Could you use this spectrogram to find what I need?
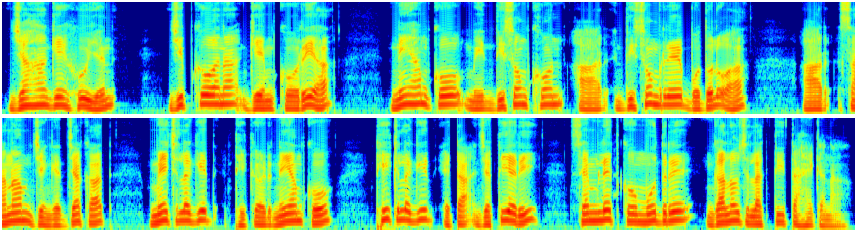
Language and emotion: Santali, neutral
